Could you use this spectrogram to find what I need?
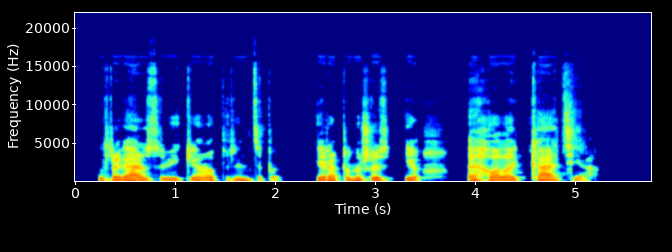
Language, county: Lithuanian, Vilnius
